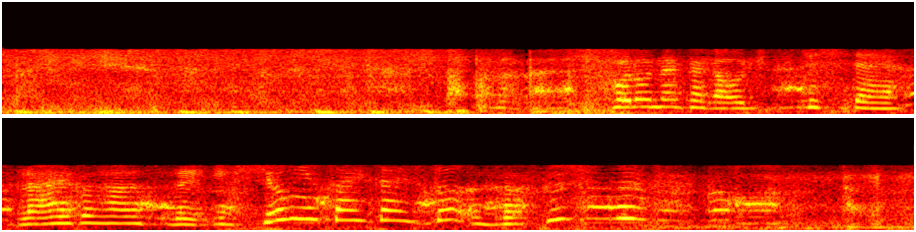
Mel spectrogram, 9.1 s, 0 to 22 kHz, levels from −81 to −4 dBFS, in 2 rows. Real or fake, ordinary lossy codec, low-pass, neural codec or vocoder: fake; AAC, 16 kbps; 7.2 kHz; codec, 16 kHz in and 24 kHz out, 0.9 kbps, LongCat-Audio-Codec, fine tuned four codebook decoder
